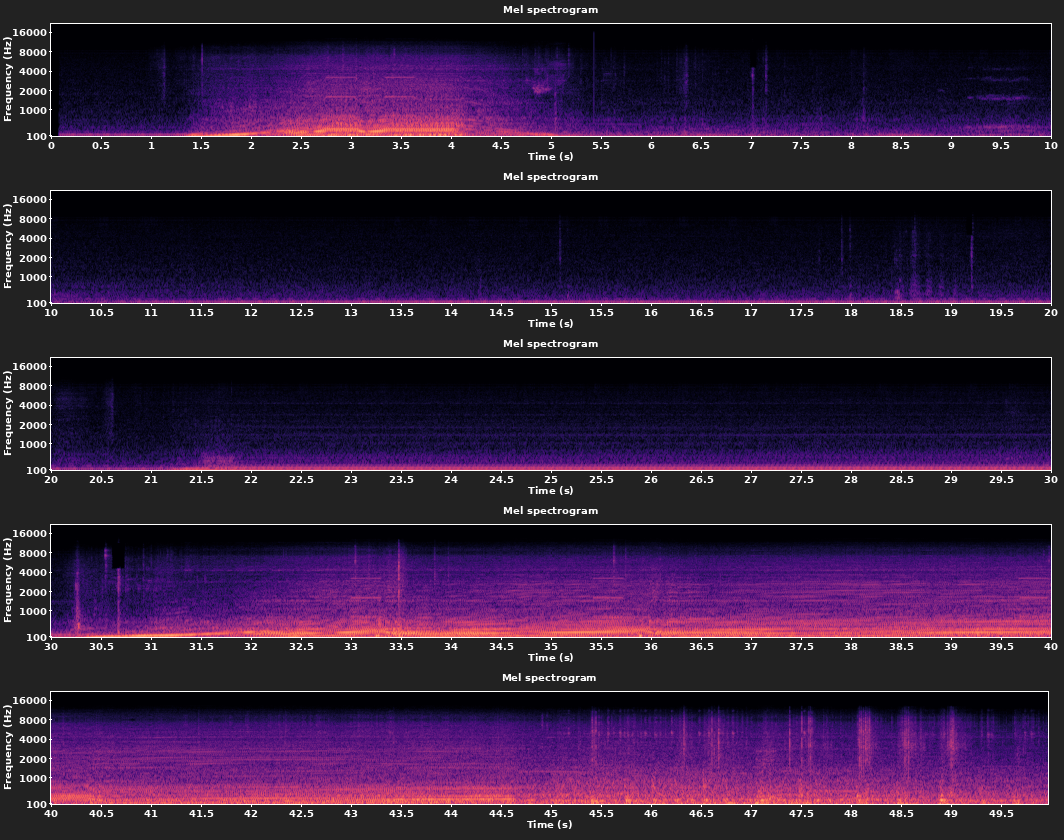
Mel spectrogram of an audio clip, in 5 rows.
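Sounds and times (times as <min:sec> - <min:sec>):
car engine revving: 0:01.0 - 0:12.7, 0:20.9 - 0:49.9.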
